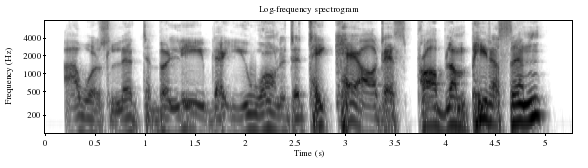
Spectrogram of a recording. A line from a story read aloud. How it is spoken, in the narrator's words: Shea growled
